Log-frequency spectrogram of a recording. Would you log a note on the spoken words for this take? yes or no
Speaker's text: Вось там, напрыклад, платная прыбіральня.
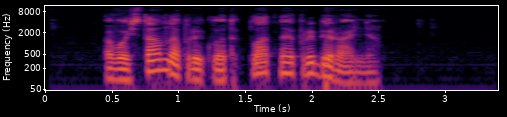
no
